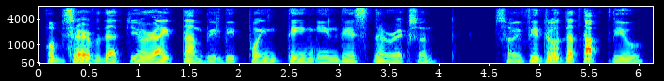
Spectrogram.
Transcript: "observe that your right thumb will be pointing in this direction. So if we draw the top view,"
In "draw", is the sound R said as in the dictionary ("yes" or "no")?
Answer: yes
